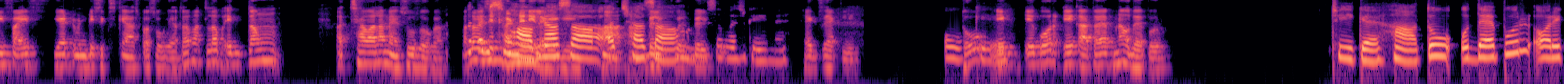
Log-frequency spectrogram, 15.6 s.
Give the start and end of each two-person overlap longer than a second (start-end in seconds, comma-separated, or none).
4.7-7.3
